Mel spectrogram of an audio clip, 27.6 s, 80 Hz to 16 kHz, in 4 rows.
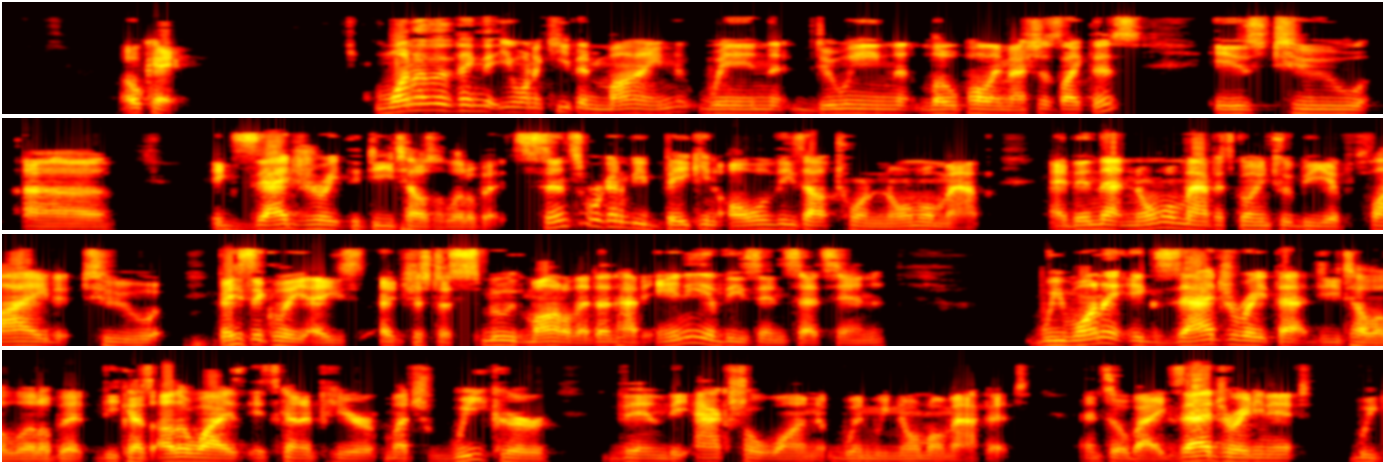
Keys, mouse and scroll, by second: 0.2 KP_1, 1.0 Tab, 1.7 ctrl+w, 2.3-4.4 middle drag, 2.6 Tab, 26.8 Tab, 27.3-27.6 middle drag.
